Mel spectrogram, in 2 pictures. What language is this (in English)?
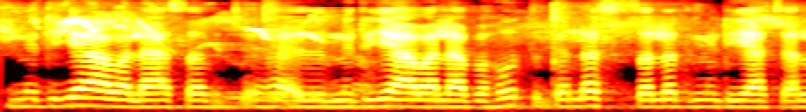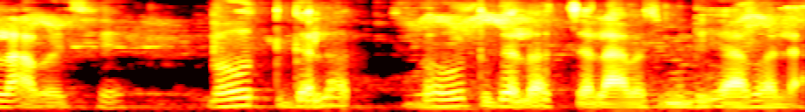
Maithili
